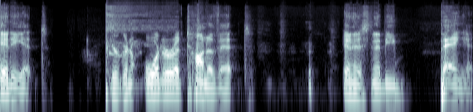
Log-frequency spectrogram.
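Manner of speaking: dead serious voice. Retelling their rep's reply, the speaker imitates his serious voice. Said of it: "my rep turned on his serious voice".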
